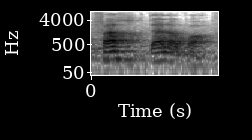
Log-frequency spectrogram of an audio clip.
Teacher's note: Fa nipis, kha tebal, ta nipis, lam nipis, ta tebal. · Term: nipis tebal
